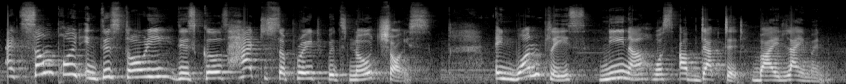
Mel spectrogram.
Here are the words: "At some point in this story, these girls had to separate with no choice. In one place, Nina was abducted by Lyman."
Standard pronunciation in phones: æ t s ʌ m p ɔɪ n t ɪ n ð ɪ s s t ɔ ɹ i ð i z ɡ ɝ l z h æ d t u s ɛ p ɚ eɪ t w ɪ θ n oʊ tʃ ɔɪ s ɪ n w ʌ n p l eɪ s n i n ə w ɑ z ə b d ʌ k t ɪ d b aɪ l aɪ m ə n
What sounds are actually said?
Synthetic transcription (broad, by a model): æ t s ʌ m p ɔɪ n t ɪ n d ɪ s s t ɔ ɹ i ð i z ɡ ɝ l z h æ d t u s ɛ p ɚ eɪ t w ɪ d n oʊ tʃ ɔɪ s ɪ n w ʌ n p l eɪ s n i n ə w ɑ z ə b d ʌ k t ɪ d b aɪ l aɪ m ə n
